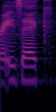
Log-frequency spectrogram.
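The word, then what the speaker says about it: AIESEC: to a youth organization, Isaac, or Azek, as some people pronounce it, at the time, which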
